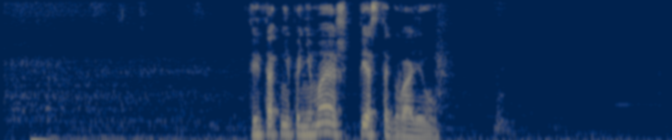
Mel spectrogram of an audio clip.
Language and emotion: Russian, angry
